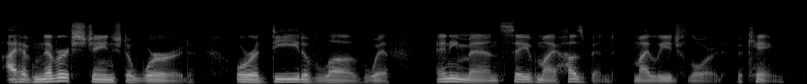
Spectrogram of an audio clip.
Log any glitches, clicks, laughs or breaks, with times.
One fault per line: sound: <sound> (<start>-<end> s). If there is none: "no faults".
no faults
